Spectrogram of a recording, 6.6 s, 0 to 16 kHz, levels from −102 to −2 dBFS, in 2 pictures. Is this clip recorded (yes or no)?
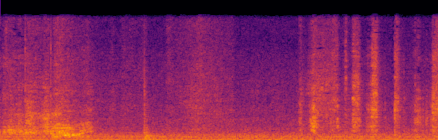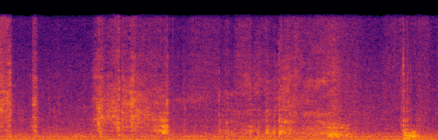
yes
